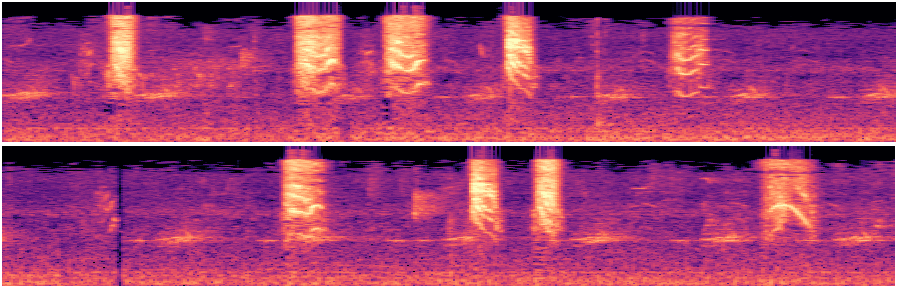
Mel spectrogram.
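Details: A female double-collared seedeater chips to excite a male. Nine quick, high, harsh notes come in loose clusters, some paired, with soft twittering from another bird in the background.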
